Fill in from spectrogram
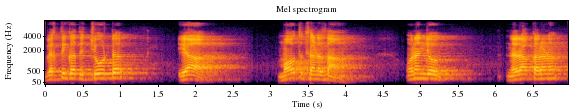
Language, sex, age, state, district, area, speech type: Sindhi, male, 60+, Madhya Pradesh, Katni, urban, spontaneous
